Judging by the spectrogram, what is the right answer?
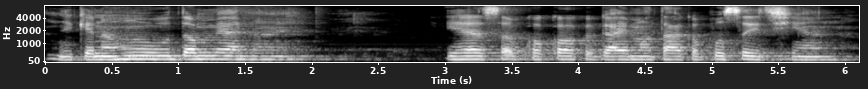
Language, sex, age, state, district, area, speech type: Maithili, female, 45-60, Bihar, Samastipur, rural, spontaneous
